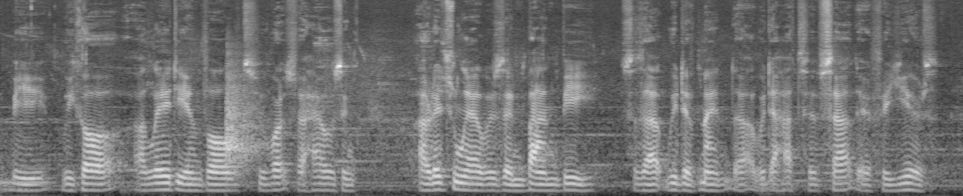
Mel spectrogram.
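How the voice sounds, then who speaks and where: With music in the background, a man with an Edinburgh accent talks at a moderate pace and medium pitch in monotone, flat intonation. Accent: Scottish (Edinburgh). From Edinburgh, Scotland. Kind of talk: documentary interview answer.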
